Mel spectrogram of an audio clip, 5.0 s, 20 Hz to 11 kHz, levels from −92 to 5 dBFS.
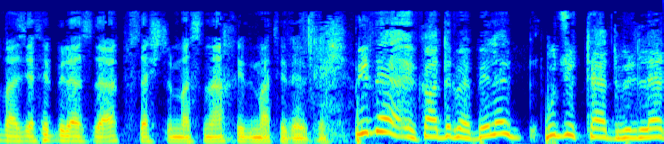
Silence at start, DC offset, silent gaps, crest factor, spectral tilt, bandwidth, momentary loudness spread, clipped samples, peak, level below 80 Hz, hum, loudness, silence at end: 0 s; under 0.1%; none; 14 dB; -6.5 dB/octave; 8.8 kHz; 5 LU; under 0.1%; -14 dBFS; -52 dBFS; none; -29 LUFS; 0 s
